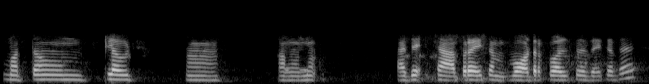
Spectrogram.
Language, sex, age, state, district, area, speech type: Telugu, female, 18-30, Andhra Pradesh, Eluru, rural, conversation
